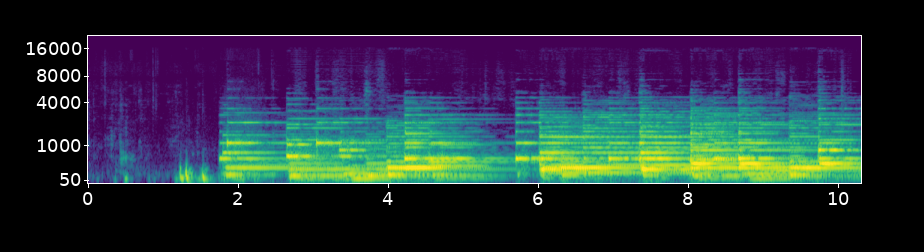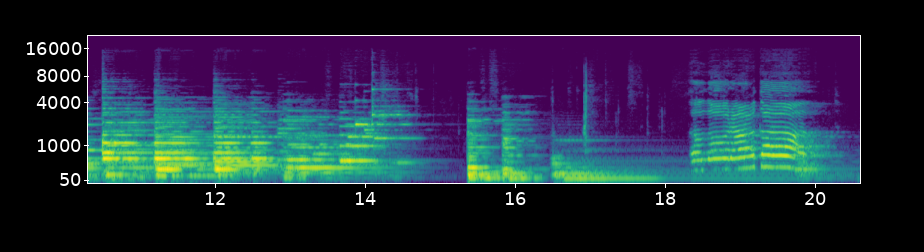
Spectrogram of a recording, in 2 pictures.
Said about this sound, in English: At this time, I ask that you will hear the music ministry. God bless you.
